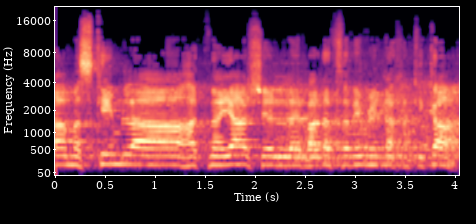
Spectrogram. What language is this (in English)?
Hebrew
